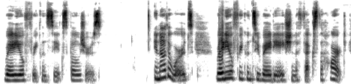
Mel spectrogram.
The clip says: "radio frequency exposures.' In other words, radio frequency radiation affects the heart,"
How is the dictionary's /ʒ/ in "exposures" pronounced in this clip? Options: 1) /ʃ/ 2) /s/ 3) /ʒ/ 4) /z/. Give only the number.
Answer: 3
